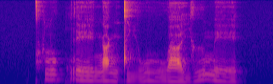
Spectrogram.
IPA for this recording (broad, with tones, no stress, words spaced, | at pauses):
kʰlu˦˥k̚reː˧ŋa˨˩ŋ tiː˩˦wuː˨˩waː˨˩jɯː˥˩ meː˨˩t̚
